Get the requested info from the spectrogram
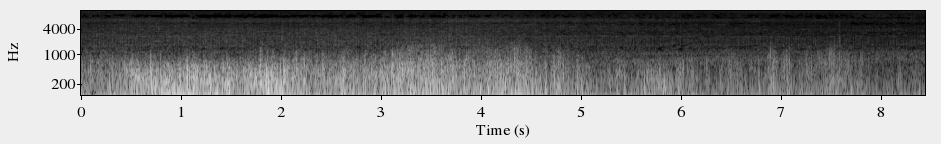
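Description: Exhaust of a 2010 Corvette Grand Sport's 6.2-litre LS3 V8 idling, heard close to the quad tailpipes as a steady low, even note with no revs. It grows gradually fainter over the last few seconds.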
